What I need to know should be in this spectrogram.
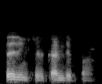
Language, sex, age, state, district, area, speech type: Tamil, male, 60+, Tamil Nadu, Mayiladuthurai, rural, conversation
